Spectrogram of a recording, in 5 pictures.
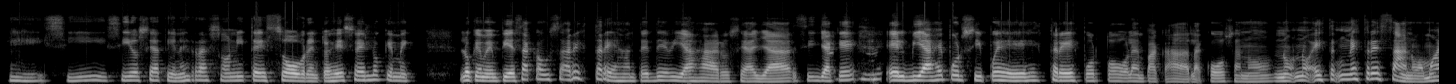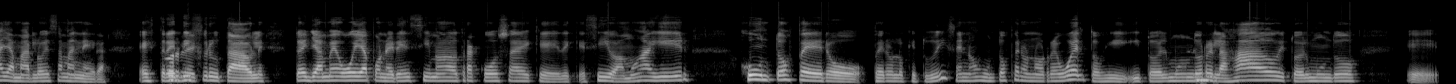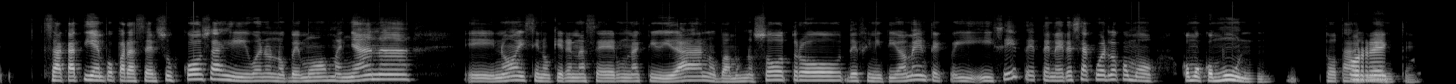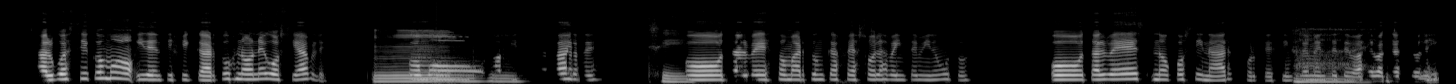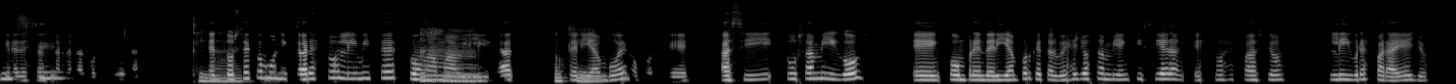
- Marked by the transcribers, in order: static; distorted speech; tapping; drawn out: "Uqjú"; drawn out: "Ay"
- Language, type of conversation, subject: Spanish, advice, ¿Cómo puedo disfrutar de las vacaciones sin sentirme estresado?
